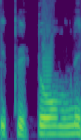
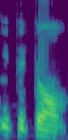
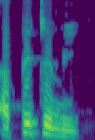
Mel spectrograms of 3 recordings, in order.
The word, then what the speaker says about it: epitome: in English language with a weird and strange pronunciation. Is epitome nahi hai. This is not epitome, okay? The actual or the precise or the accurate pronunciation of this word is epitome.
